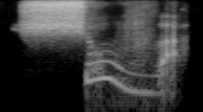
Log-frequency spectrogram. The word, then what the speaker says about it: chuva: fica certo o sol deste fonema é por exemplo eu vou falar chuva achar mochila cachorro certo é o mesmo fonema que vocês utiliza porém nós temos outro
